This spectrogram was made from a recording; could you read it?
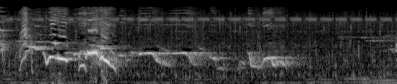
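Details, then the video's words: Male black-naped oriole singing in an aviary, chirpy and vocal: fluid whistled phrases sliding between low and mid pitch, a few bright notes clustered early, then softer falling whistles; a steady high hiss runs underneath. "PANCINGAN SUARA KEPODANG EMAS JANTAN GACOR FULL ISIAN DI KANDANG AVIARY"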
